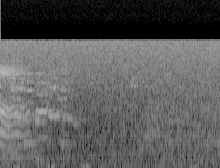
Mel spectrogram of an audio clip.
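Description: Women's voices holding a final sung note with a wide vibrato, fading out within the first second, followed by the faint hiss of an old film soundtrack.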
